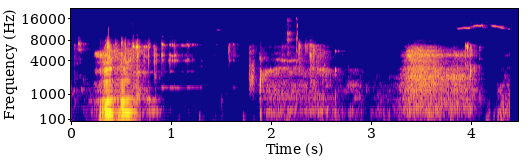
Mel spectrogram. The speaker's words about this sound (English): Tinkle, tinkle, tinkle. I heard those ice cubes. Hmm. Yep. Wasn't me. It was me. It's always by the way, your DM is keeping it cool with a Rubens Pilsner.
